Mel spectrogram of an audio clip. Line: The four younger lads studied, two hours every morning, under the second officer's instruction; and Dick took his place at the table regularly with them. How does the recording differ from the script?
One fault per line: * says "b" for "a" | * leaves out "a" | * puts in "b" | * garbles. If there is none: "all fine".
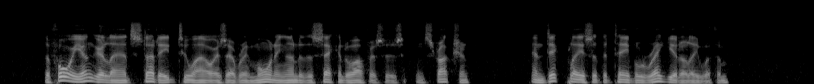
* leaves out "took his"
